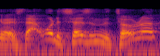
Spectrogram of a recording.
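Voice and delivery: "Torah" lifted at the end as a question. Shown as a demonstration. Son querying his father's conduct, "Torah" rising as a question. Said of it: "as a question".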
